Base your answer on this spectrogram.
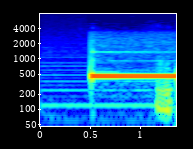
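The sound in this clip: A telephone rings with a single sustained electronic tone that starts abruptly after a short quiet moment and holds loud and steady to the end.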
